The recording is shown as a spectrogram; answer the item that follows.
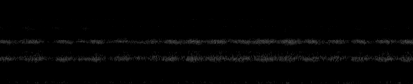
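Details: Frogs croaking at night in a dense, even chorus; a gently throbbing rhythm of roughly one pulse a second rides over a constant high humming background.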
